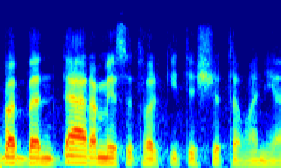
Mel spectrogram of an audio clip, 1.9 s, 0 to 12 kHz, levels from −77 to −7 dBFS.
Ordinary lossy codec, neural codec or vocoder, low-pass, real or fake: Opus, 24 kbps; codec, 16 kHz, 0.7 kbps, FocalCodec; 7.2 kHz; fake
